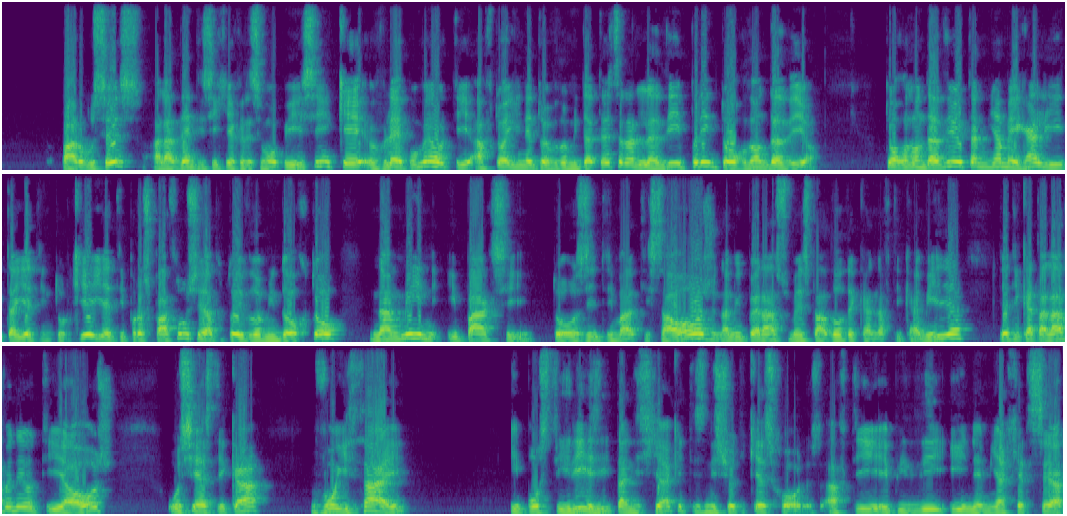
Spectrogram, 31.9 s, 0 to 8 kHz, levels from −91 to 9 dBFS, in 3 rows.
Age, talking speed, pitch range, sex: 50-69, 120 wpm, 140-220 Hz, male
